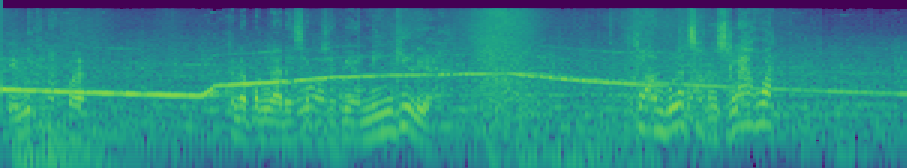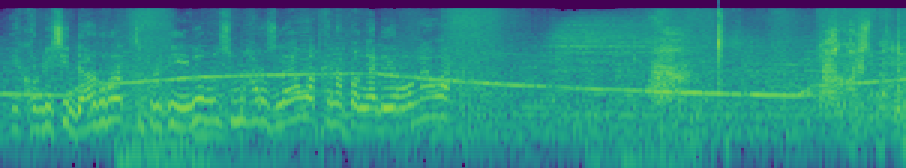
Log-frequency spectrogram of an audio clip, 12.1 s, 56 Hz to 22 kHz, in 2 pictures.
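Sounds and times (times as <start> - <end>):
ambulance siren wailing: 0.0 - 12.0.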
